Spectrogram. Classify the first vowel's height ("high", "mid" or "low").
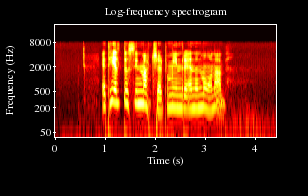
mid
